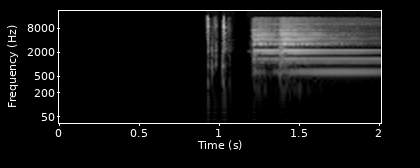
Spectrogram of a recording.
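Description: Subscribe-button animation sound effect: a quick double mouse click about a second in, then a bell ding that rings on and fades.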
